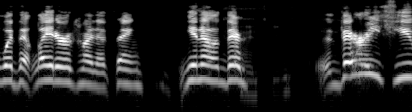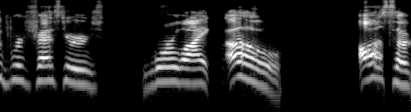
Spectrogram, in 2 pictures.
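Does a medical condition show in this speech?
Yes: cerebral palsy; limited mobility, legs.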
